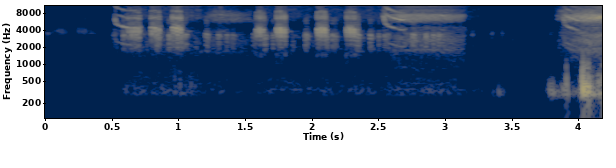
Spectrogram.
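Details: Brown Prinia chicks begging while the mother brings food to the nest: bursts of high, sharp pulsed notes and a few quick upslurred squeaks, broken by pauses, ending in a loud low rustle.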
